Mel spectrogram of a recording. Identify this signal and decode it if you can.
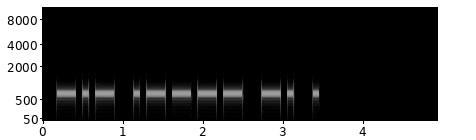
Morse code, heard as a keyed tone, about 15 wpm, 700 Hz. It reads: K1NE
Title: USA Callsign DE Callsign - 4 Characters - 15wpm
